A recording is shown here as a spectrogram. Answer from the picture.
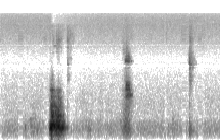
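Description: A dog barks once, loud and short, about a second in, followed by a fainter, higher-pitched sound about a second and a half later.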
